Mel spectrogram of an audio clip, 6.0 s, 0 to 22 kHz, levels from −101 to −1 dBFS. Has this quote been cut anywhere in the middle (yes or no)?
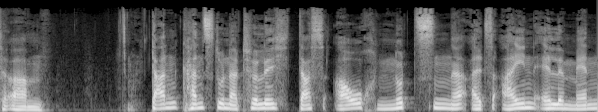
no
